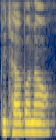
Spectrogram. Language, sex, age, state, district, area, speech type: Assamese, female, 30-45, Assam, Biswanath, rural, spontaneous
